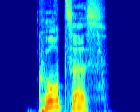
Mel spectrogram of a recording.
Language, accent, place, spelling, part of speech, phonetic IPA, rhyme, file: German, Germany, Berlin, kurzes, adjective, [ˈkʊʁt͡səs], -ʊʁt͡səs, De-kurzes.ogg
- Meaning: strong/mixed nominative/accusative neuter singular of kurz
